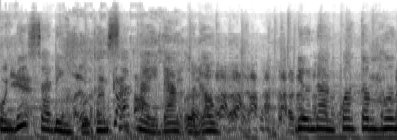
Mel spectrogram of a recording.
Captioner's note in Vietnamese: tiếng cười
